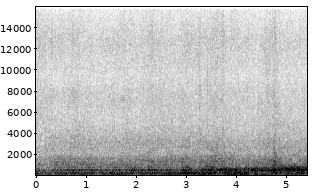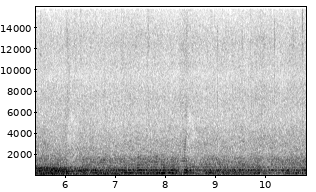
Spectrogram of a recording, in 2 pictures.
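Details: Bees leaving to fly on a warm February day: an even, droning buzz that grows louder around the middle as bees pass near, then settles back to a steady hum.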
